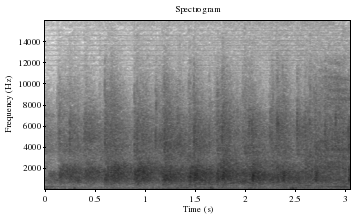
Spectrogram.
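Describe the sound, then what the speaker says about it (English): An audience at a tourism event applauds a tour guide, with sustained, fairly loud clapping from many people mixed with a low background hum, filling the whole stretch evenly without speech. "Give her a big round of applause"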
